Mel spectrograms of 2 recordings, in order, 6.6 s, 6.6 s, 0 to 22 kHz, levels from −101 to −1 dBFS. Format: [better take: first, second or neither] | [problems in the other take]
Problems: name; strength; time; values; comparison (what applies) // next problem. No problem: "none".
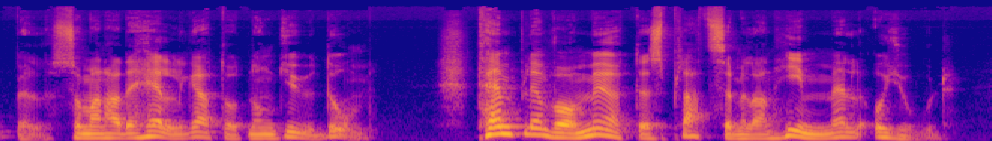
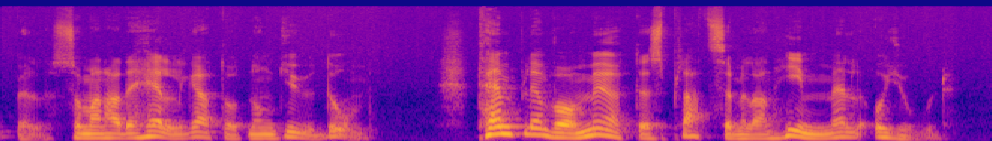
first | hiss; faint; throughout; 25 dB below the speech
